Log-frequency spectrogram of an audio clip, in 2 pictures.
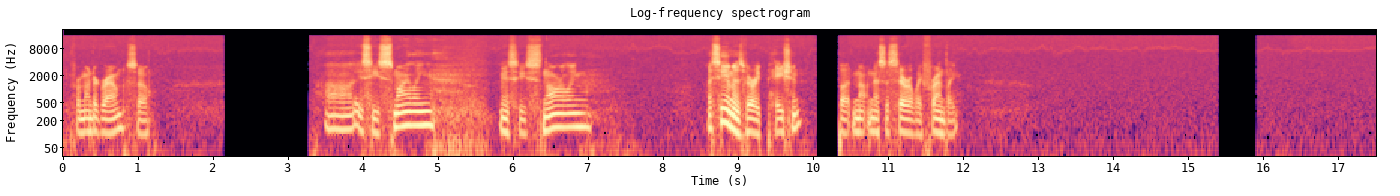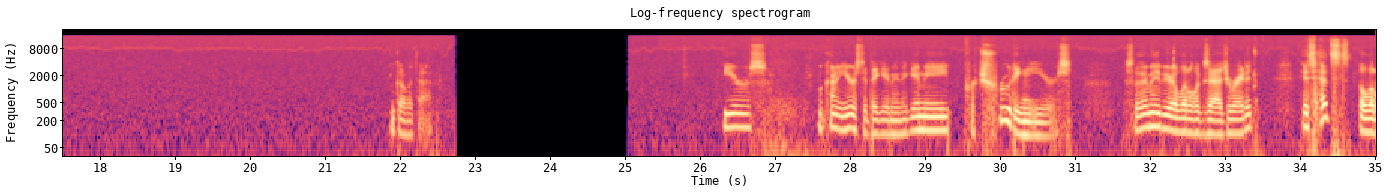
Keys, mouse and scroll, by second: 1.1 click, 4.1-5.6 drag, 6.0 click, 8.0 click, 12.4-14.7 drag, 16.1-18.4 drag, 19.2 click, 20.5-22.4 drag, 24.2 click, 25.3 click, 26.2-26.6 scroll down 1, 26.6-27.3 scroll up 1, 27.4-28.0 scroll up 3, 30.6-32.0 drag, 33.1 scroll up 5, 33.5 click, 34.4-34.9 scroll up 10.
